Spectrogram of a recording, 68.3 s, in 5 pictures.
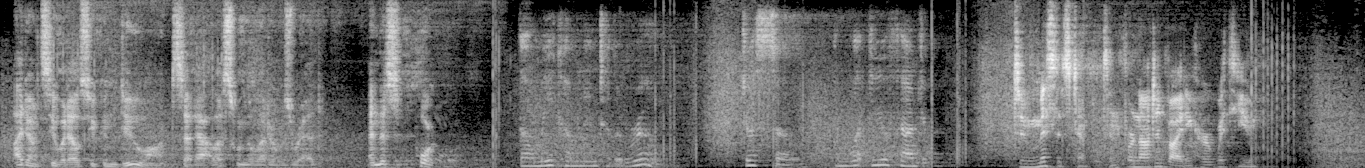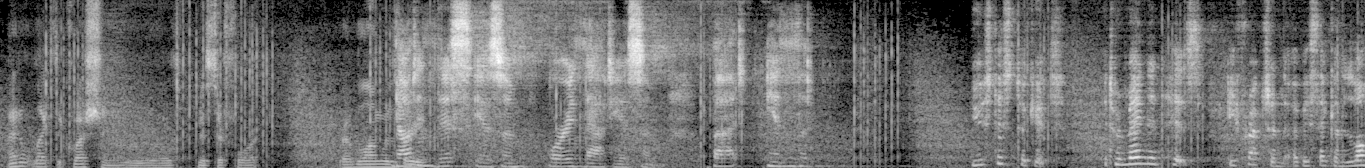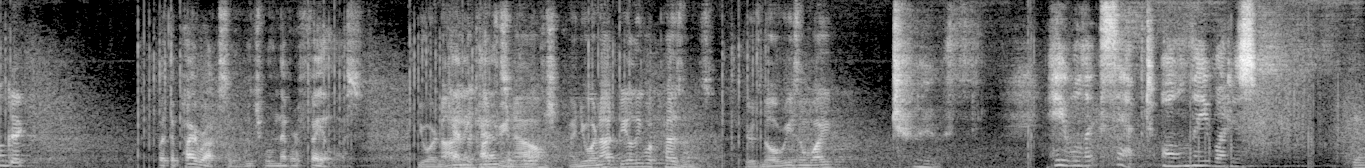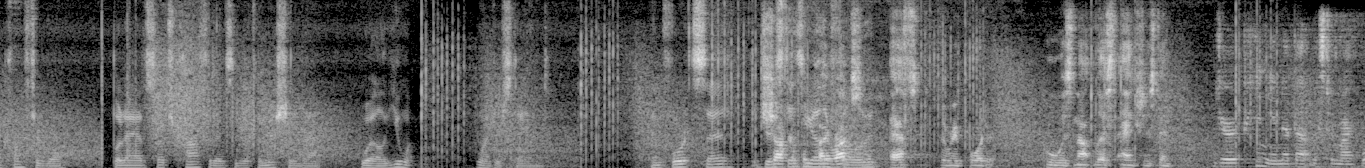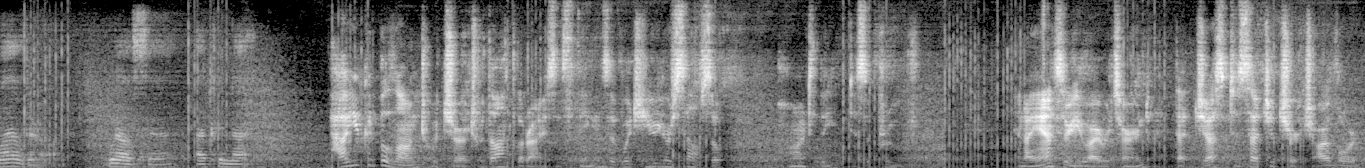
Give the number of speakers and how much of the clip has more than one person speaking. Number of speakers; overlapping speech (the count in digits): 8, about 5%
